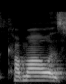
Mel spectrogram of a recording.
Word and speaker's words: Kamala: GNC too I thought that was cute is kamala's nieces were showing how to pronounce her name Kamala you know so um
